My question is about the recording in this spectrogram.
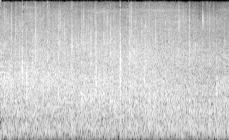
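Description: Audience applauding, with many scattered sharp claps, thinning out near the end.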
